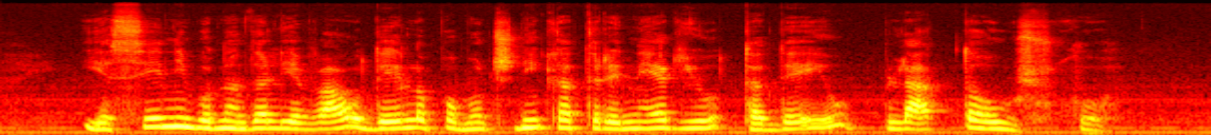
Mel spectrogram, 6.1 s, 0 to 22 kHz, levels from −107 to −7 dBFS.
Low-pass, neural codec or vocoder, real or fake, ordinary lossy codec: 19.8 kHz; none; real; none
